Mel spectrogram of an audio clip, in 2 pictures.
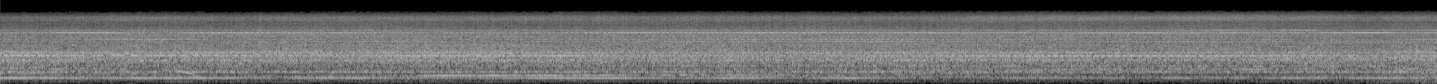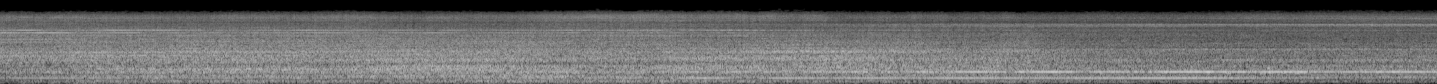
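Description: Jet engines of a Boeing airliner at takeoff thrust, a steady loud whine with several held tones over a rushing noise. A deeper rumble fills in about halfway through.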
